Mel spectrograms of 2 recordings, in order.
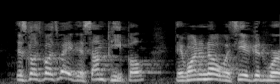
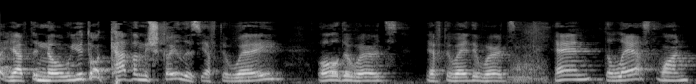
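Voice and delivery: ordinary talk, nothing marked

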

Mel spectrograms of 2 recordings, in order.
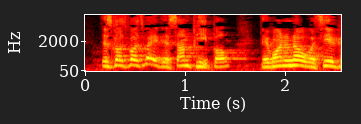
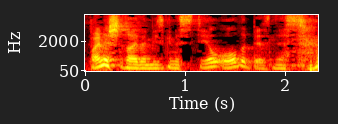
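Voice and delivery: listener's alarmed thought; 6 semitones lower than usual. Retold or imitated. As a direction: voice the listener hearing the worst. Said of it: "what the other guy just heard is".

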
